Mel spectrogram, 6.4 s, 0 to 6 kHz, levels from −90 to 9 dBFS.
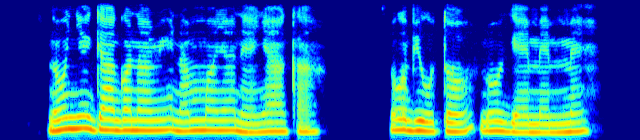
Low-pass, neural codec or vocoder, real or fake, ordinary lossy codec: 5.4 kHz; none; real; none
